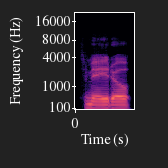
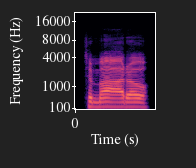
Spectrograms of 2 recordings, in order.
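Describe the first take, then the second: First: "Tomato" said tuh-MAY-toh. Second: "tomato" said tuh-MAH-toh. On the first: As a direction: give "Tomato" a long AY in the middle. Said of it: "You say tomato". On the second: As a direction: give "tomato" a broad AH in the middle. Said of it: "I say tomato". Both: Shown as a demonstration.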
